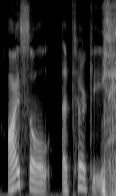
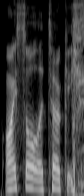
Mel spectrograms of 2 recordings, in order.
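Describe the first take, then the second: First: The voice puts on a British accent. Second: The voice sounds flat and robotic. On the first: "Michael Caine" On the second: "I sound like Microsoft"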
